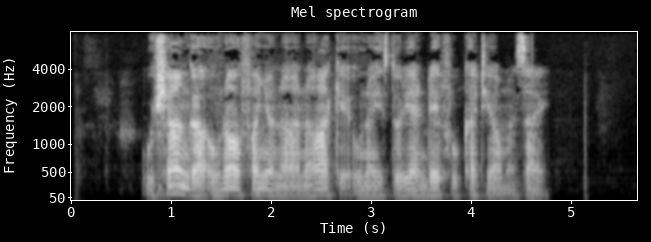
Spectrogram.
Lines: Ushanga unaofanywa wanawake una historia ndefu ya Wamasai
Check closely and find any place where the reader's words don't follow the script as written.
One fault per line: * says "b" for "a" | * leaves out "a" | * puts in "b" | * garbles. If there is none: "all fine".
* puts in "na"
* puts in "kati"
